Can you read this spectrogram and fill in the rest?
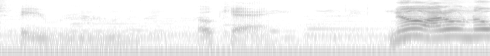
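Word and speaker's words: Faerûn: It's pronounced Faerun. It's not Faerun, it's Faerun.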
